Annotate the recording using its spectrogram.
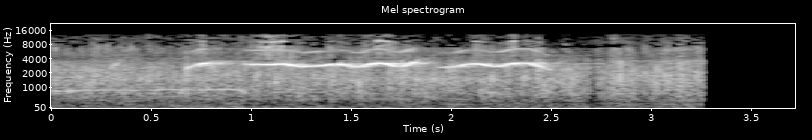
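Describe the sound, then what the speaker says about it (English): A studio audience breaks into continuous applause to welcome guest Croix Sather onto a business talk show. Thin whistle-like tones ride over the steady clapping for about three seconds before it cuts off abruptly. "Round of applause and a huge, heartfelt, warm welcome to Croix Sather."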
